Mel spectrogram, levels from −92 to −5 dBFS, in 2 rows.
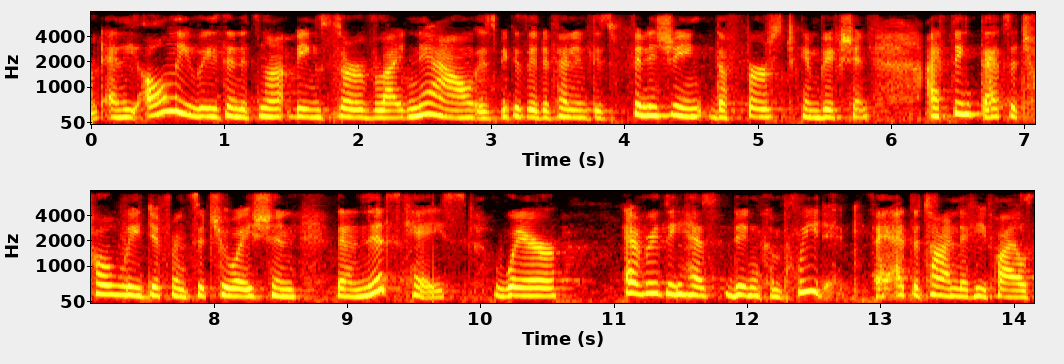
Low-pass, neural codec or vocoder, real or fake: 7.2 kHz; codec, 24 kHz, 0.9 kbps, WavTokenizer, medium speech release version 2; fake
